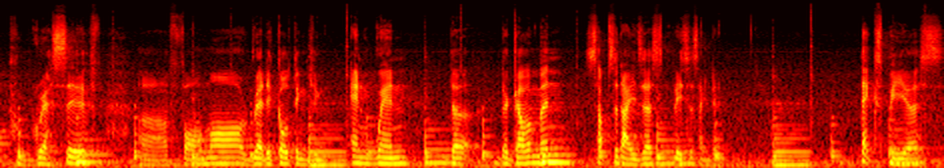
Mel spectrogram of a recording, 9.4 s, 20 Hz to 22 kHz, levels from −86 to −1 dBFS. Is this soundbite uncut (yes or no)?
no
